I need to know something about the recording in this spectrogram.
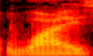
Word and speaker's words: Whys: and his podcast is called Wise Advice, but it's spelled WHYS, Wise Advice, and it's on the podcast.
